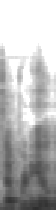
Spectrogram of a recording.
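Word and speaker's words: Tempranillo: are suspected mistaken identity and may actually be tempranio grapes so true or false California that's the proper pronunciation grapes from the Central Valley are suspected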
